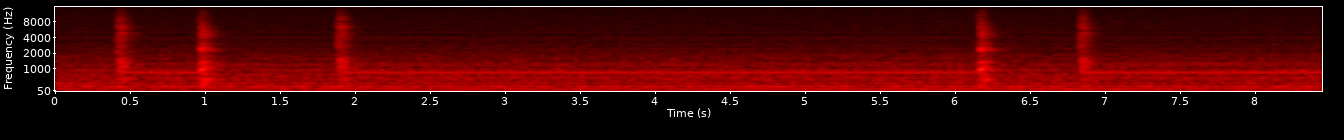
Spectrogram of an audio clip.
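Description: Sharp relay clicks as the transmitter is keyed on and off five times while the linear amplifier is tuned. A faint steady tone sounds during each keyed stretch, over a low steady hum from the amplifier.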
